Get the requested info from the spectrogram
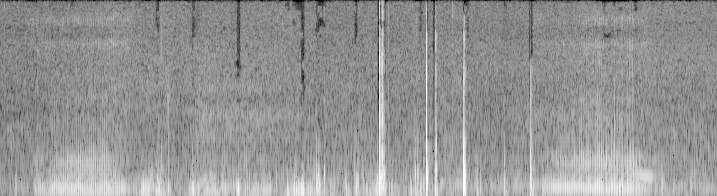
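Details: Snoring: two rumbling breaths about five seconds apart, with clicks and rustling between them.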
